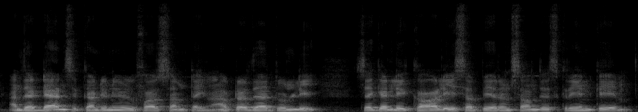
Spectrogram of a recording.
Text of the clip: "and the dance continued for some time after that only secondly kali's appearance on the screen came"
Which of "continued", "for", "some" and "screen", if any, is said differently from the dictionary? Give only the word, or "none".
none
